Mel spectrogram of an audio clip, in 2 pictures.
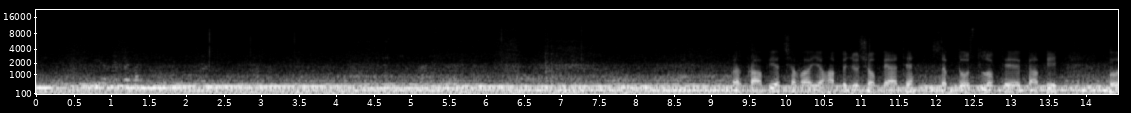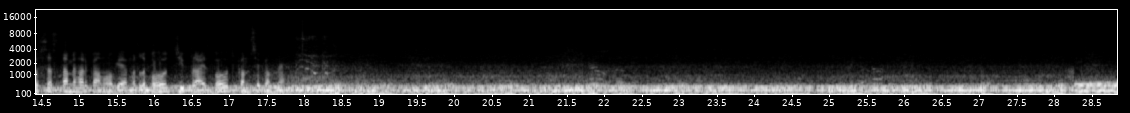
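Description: A motorcycle engine idles with a steady rumble.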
